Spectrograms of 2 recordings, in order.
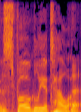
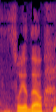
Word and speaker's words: Sfogliatella: let me just try it. Sfogliatella. – That's it. – Okay. – All right. Sfogliatella.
